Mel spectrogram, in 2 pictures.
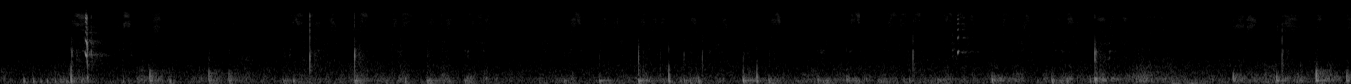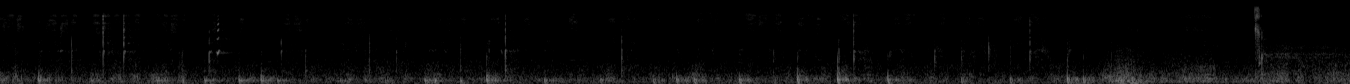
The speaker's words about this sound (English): I will write the inscription in English, and here's what it said.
